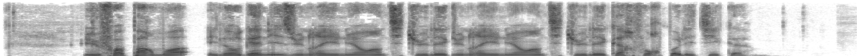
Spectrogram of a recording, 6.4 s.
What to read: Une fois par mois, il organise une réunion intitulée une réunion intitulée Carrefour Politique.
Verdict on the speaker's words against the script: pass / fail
pass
